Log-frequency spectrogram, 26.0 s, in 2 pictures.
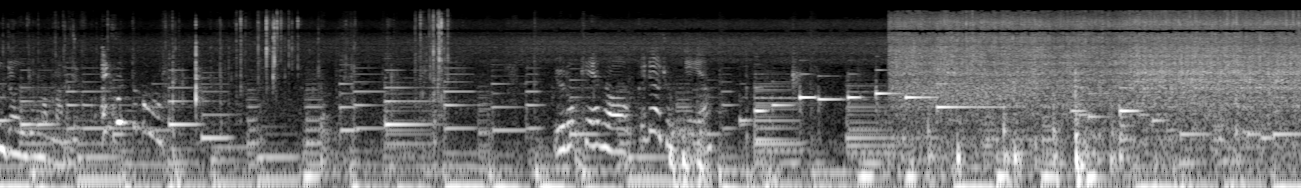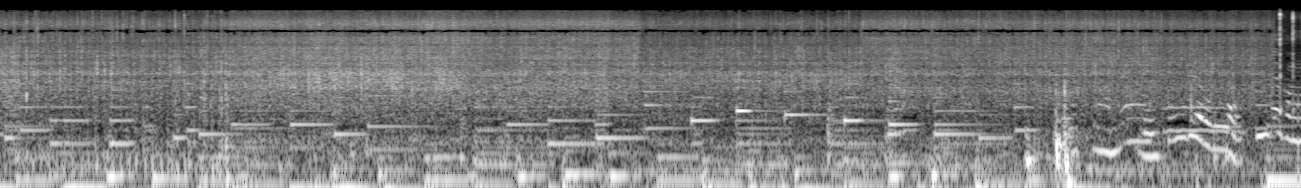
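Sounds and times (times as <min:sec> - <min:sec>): light melodic background music: 0:00.0 - 0:26.0
food sizzling in a pan: 0:08.9 - 0:26.0.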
